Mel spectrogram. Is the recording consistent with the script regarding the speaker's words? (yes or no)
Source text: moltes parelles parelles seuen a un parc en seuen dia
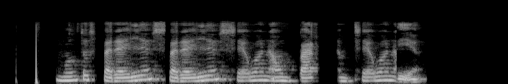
yes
